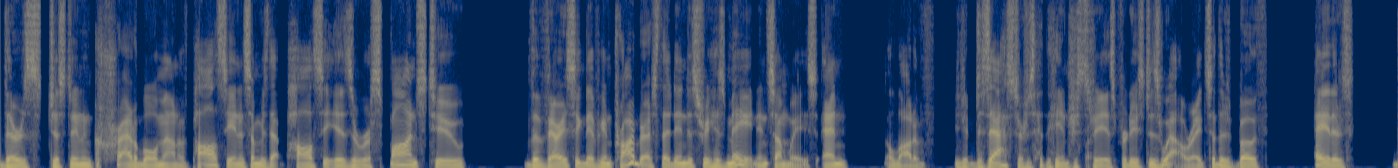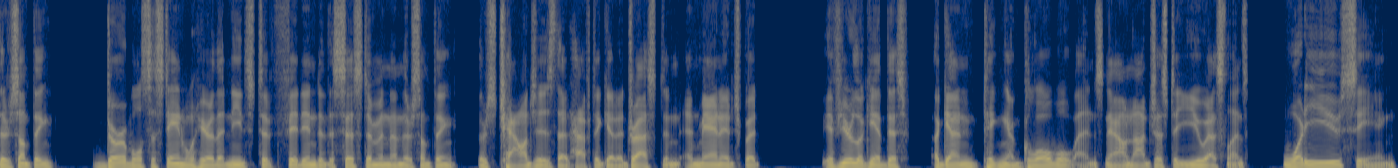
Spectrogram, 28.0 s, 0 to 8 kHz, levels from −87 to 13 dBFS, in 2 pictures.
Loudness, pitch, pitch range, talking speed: -20 LUFS, 105 Hz, 90-120 Hz, 205 wpm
